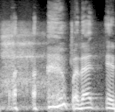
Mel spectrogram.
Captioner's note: laugh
